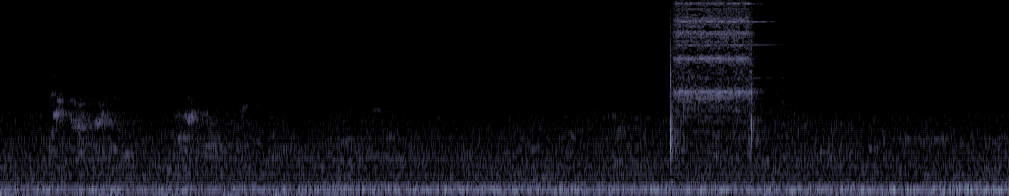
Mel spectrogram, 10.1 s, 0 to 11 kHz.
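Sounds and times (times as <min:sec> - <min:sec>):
electric doorbell ringing: 0:06.7 - 0:07.6.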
